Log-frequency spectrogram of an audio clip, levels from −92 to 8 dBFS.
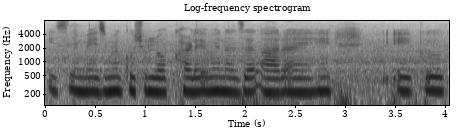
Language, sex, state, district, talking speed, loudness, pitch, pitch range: Hindi, female, Madhya Pradesh, Dhar, 180 wpm, -10 LUFS, 230 Hz, 225-235 Hz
